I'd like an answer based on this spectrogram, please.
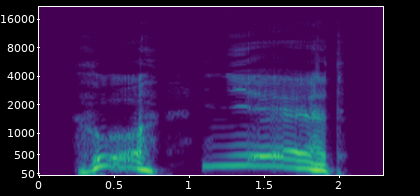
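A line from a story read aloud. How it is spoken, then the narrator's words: Weak moan. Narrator (Russian): слабо простонал Луи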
